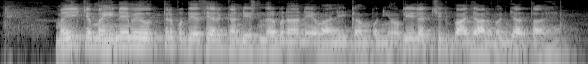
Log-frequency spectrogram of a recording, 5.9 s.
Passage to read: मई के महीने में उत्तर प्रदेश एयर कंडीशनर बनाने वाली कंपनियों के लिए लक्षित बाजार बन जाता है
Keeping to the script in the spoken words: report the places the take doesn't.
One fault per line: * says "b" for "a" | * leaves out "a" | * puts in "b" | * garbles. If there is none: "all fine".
* leaves out "के"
